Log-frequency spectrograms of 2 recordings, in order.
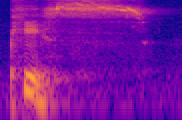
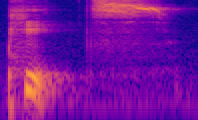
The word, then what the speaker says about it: Pete's: Make sure there's a held T in Pete's so that you're not saying peace, but Pete's.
